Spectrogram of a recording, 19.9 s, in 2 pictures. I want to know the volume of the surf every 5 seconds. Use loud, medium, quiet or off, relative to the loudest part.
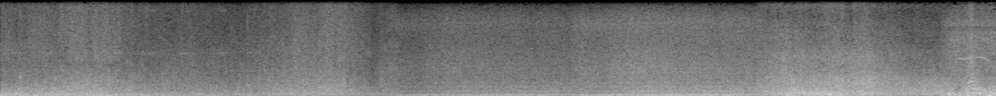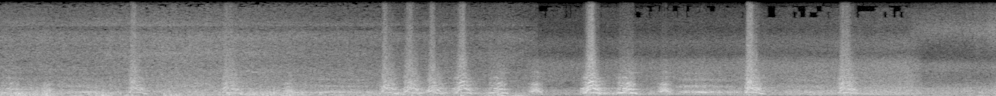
medium, loud, loud, loud.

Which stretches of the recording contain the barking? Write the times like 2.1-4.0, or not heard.
9.6-18.6.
